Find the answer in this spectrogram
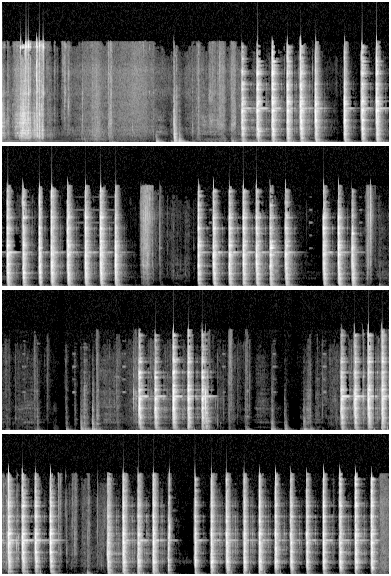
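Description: A hammer striking a steel pry bar in quick runs of ringing metal blows, about four a second, with short pauses between runs. The bar is being driven in under a wooden cabinet base to pry it loose.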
